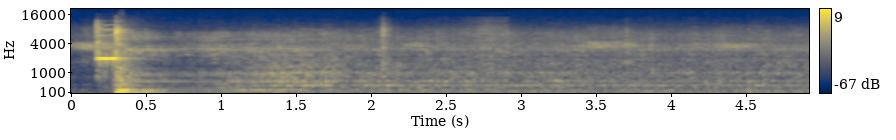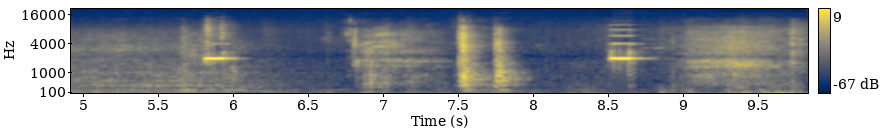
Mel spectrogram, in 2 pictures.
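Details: LG microwave brought in as faulty, tested after user error found: beep, then even low hum with fan whir for several seconds before stopping and door clunk; microwave runs normally.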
